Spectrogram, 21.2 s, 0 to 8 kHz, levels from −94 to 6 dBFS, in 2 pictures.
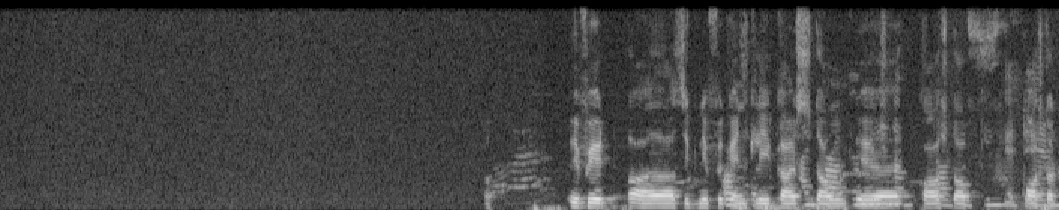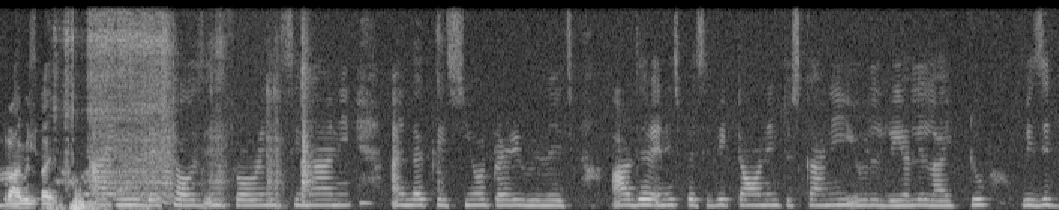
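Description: Speech with speech suppressed in double talk: the voice repeatedly ducks and chops at 7.2, 7.98, 8.49, 8.92, 9.72, 10.57, 10.98 and 11.69 s, dipping by about 5 to 25 dB, deepest near 9 s. This is likely an echo canceller pulling down the near talker while the far side speaks. Unlike packet loss, the level sinks and recovers, and the gaps follow overlapping talk within a call band topping out at 8 kHz.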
